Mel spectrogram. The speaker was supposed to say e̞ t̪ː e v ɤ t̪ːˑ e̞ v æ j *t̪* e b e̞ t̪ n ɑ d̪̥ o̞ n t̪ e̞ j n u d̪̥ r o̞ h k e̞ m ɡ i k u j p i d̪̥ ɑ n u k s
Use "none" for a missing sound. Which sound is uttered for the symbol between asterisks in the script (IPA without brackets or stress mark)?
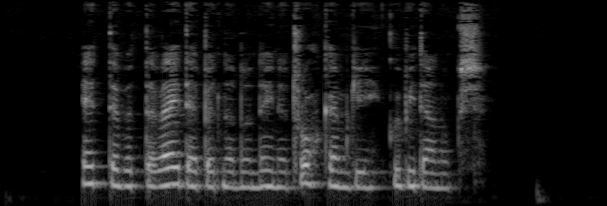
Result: d̪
